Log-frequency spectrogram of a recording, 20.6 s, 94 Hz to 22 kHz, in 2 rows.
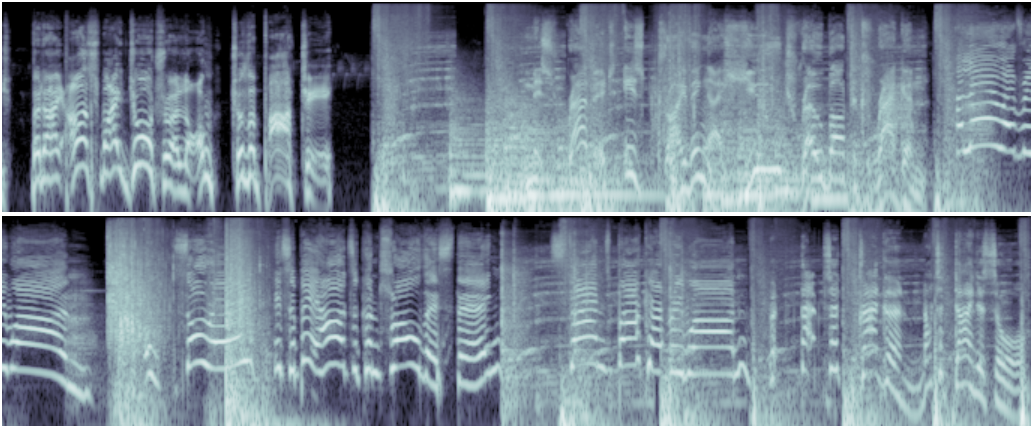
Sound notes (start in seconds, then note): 3.4 thudding, mechanical whirring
